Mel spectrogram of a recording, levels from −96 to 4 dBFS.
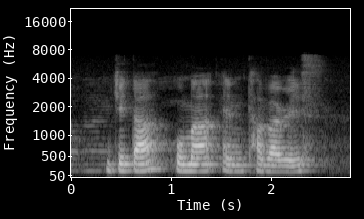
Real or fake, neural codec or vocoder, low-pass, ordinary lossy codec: real; none; 7.2 kHz; none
